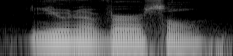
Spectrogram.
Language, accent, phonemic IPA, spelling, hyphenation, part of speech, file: English, General American, /ˌjunəˈvɜɹs(ə)l/, universal, uni‧vers‧al, adjective / noun, En-us-universal.ogg
- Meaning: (adjective) 1. Of or pertaining to the universe 2. Common to all members of a group or class 3. Common to all society; worldwide, global 4. Unlimited; vast; infinite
